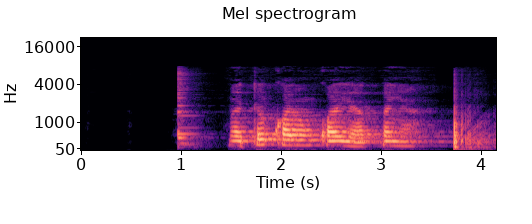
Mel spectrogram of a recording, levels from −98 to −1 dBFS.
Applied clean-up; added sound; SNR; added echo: none; Cowbell; 19 dB; reverberation time 1.0 s.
